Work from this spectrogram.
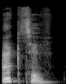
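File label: "active", English, British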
